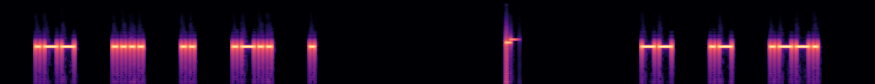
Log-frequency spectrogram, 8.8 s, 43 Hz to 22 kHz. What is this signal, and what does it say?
Morse code, heard as a keyed tone, about 27 wpm, spaced as for 16 wpm, 700 Hz. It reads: WHILE MAP
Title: 3x Character Spacing - Top 500 Words - 28wpm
